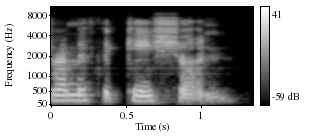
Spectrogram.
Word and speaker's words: ramification: All right so that's ramification. Pronunciation wise we start with brah which has a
